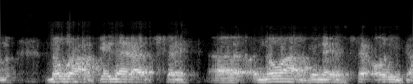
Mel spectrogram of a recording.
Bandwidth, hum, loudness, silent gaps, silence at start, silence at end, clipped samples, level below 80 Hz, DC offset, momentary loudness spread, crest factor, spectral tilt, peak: 7.6 kHz; none; -14 LUFS; none; 0 s; 0 s; under 0.1%; -48 dBFS; under 0.1%; 6 LU; 14 dB; -8 dB/octave; 0 dBFS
